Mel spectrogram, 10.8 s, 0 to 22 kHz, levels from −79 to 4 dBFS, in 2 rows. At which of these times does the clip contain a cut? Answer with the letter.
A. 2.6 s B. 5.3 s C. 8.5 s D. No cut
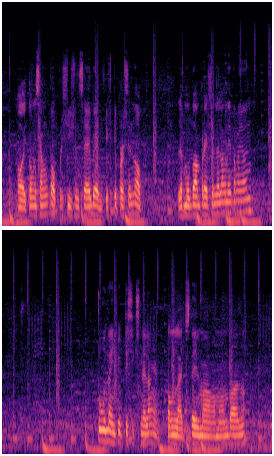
C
